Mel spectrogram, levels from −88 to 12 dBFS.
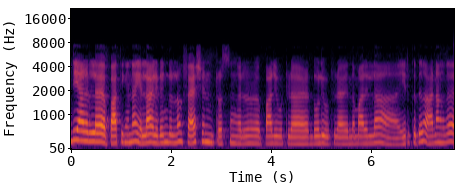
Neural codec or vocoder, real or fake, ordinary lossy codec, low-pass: codec, 16 kHz, 0.9 kbps, LongCat-Audio-Codec; fake; none; none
